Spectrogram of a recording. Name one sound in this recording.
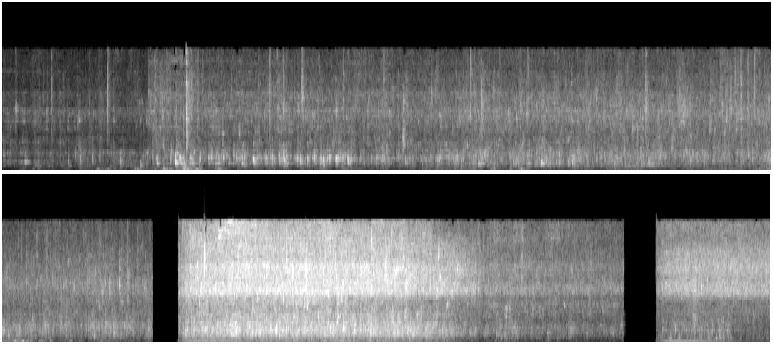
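Fish sizzles and crackles in hot oil in a frying pan.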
